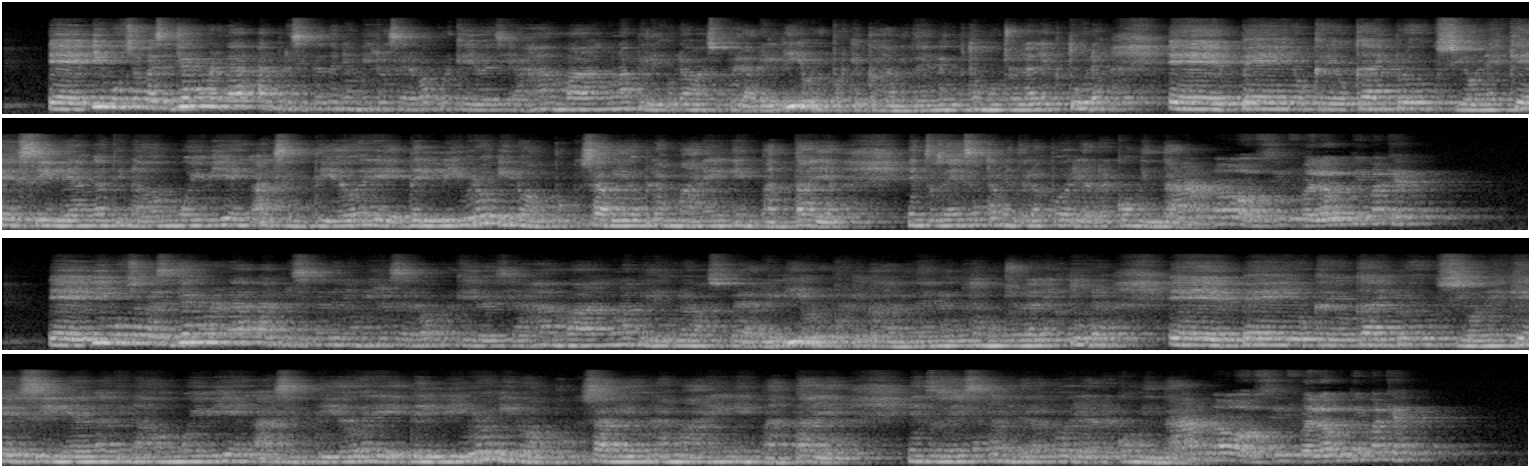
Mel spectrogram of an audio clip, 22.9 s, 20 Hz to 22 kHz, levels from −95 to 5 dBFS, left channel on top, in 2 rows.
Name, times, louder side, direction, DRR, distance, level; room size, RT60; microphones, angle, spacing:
voice 1, 0.3-20.3, left 1 dB, 80° left, -6 dB, 1.5 m, -29 dB
voice 2, 20.2-22.0, equal, 45° right, -9 dB, 3.2 m, -31 dB
8.4 x 5.7 x 6.8 m, 1.3 s
head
